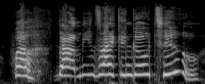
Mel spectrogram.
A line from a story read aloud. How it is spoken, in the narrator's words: Adila said happily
